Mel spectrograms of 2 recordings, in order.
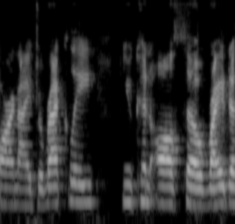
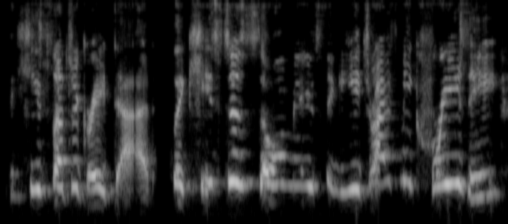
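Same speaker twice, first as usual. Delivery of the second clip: fighting back tears while praising her dad; getting emotional; 9 semitones higher than usual. Real, not acted. Daughter tearing up as she praises her father on the show, voice high and breaking. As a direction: voice pitched up and tight with tears, slowing down. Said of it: "I'm gonna get emotional".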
